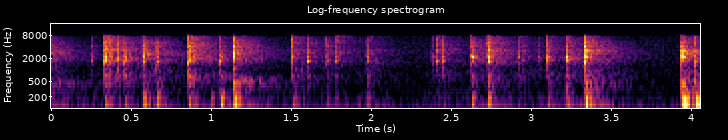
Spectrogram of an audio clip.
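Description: Long natural nails gently tap a flat, solid, glossy black glass tabletop in a quick, irregular series of short clicks. Each tap is bright and crisp with a soft low thump underneath and dies away almost instantly.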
